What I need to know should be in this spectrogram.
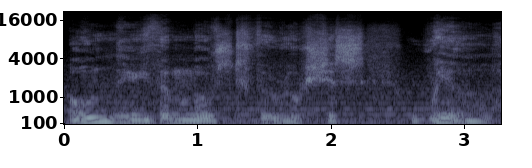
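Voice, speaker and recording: Sinister ancient game schemer, low, unhurried, theatrical, half-whispered, music behind. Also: male voice, expressive. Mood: solemn, scheming. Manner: slow, theatrical, whispery delivery. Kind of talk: video game dramatic voice acting.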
